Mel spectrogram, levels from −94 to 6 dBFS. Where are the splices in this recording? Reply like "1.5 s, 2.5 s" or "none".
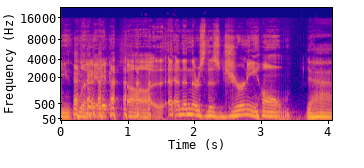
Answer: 1.7 s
